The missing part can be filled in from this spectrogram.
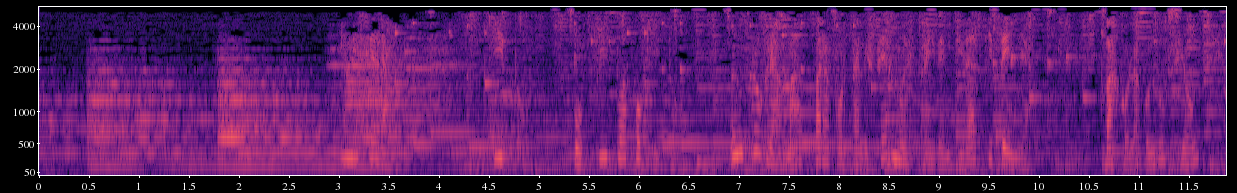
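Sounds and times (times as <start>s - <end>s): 
church bells ringing in Quito: 0.0s - 9.1s
speech: 5.4s - 11.8s.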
